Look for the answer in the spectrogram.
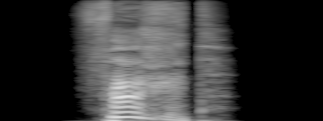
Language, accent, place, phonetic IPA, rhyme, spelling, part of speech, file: German, Germany, Berlin, [faxt], -axt, facht, verb, De-facht.ogg
- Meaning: inflection of fachen: 1. second-person plural present 2. third-person singular present 3. plural imperative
